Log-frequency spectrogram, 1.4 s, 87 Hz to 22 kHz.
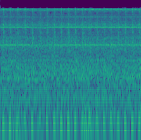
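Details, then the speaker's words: Honda Beat ESP injection scooter with the idle adjusted about two and a half turns to the factory 1300–1500 rpm range: a quick, even single-cylinder putter of about twelve beats a second, holding steady without hunting. Normal idle. "tetap standar karena ada standarnya kalau dari bawaan pabrik itu sekitar 1300 sampai 1500 sudah cukup"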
